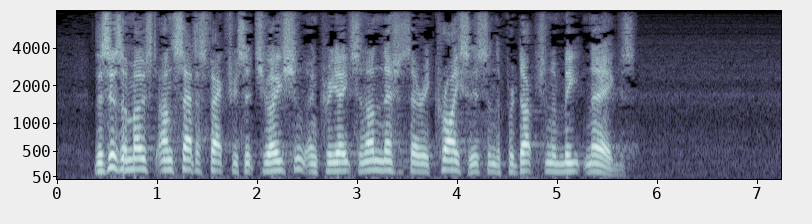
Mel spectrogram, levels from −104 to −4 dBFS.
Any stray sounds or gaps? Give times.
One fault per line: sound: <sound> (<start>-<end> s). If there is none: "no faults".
no faults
